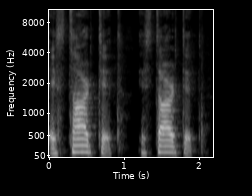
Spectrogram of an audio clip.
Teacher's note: para start, ¿qué es lo que hacemos? Agregarle una sílaba extra.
